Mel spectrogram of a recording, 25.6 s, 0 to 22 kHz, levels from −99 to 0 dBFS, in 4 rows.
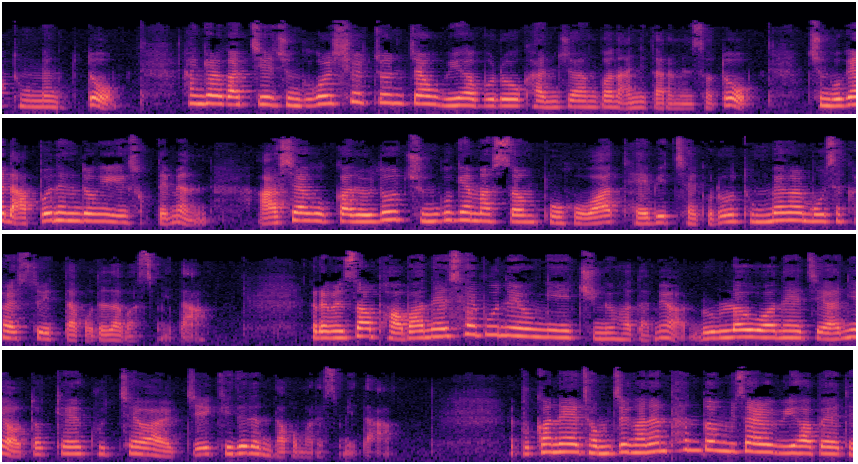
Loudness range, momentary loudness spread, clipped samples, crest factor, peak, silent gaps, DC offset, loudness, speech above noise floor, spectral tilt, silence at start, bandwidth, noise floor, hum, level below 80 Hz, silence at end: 4 LU; 12 LU; under 0.1%; 18 dB; -12 dBFS; none; under 0.1%; -28 LUFS; 31 dB; -4.5 dB/octave; 0 s; 12.5 kHz; -60 dBFS; none; -74 dBFS; 0 s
